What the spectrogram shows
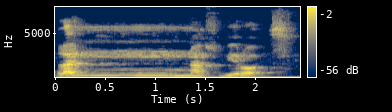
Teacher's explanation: di sini na-nya itu ditasydidkan, jadi nun sukun bertemu dengan na, jadi ditasydidkan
